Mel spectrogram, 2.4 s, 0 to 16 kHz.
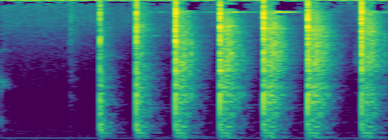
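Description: A small brass-and-nylon gunsmith's hammer tapping a pin punch to drive out the extractor of a Beretta PX4 Storm pistol slide. It makes about six sharp taps, roughly four a second, starting a little over half a second in.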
